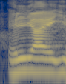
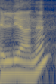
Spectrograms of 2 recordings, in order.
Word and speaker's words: 엘리야: 엘리야의 이름 뜻 때문입니다 엘리야를 우리가 의미에 맞게 읽으려면 엘리 쉬고 야라고 읽어야 됩니다 엘리라는 말은 예수님께서 십자가상에서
